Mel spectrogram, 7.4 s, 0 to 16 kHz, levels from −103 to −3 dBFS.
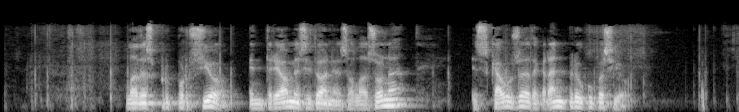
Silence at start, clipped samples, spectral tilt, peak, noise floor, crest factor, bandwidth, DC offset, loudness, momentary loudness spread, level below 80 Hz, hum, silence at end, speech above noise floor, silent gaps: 0.7 s; under 0.1%; -5.5 dB/octave; -4 dBFS; -51 dBFS; 18 dB; 8.2 kHz; under 0.1%; -20 LUFS; 10 LU; -50 dBFS; none; 0.35 s; 32 dB; none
